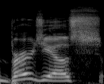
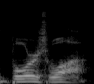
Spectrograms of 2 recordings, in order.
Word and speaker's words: Bourgeois: the way uh Preston burgios wants to know I feel like you were butchered it's a Bourgeois Bourgeois listen if it looks French ask the candidate okay all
